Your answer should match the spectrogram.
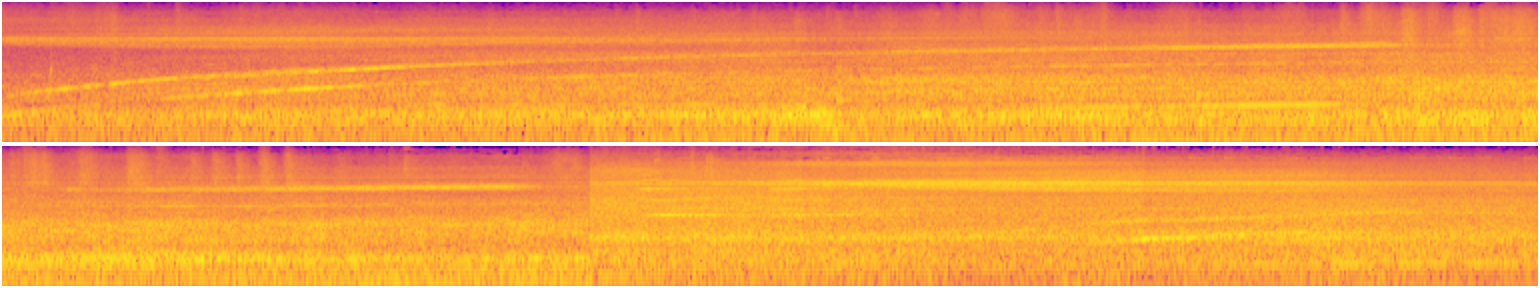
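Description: Electric tram accelerating from a stop, heard from inside the car: the traction motors whine in two tones that climb steadily in pitch and then level off at speed, over loud rumble from the wheels on the rails. About two-thirds through, the sound changes abruptly to a steadier mix of rail noise and high whine.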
